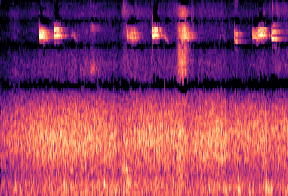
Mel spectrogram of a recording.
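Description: Small songbirds chirping in short, high, repeated notes over a steady background noise.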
